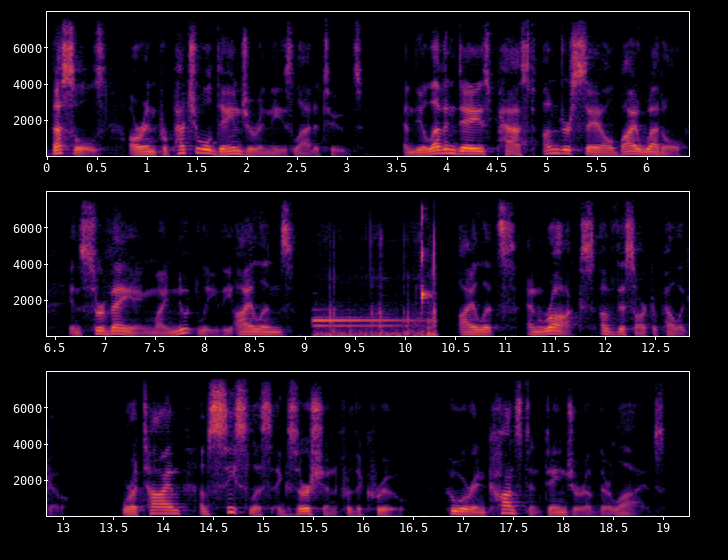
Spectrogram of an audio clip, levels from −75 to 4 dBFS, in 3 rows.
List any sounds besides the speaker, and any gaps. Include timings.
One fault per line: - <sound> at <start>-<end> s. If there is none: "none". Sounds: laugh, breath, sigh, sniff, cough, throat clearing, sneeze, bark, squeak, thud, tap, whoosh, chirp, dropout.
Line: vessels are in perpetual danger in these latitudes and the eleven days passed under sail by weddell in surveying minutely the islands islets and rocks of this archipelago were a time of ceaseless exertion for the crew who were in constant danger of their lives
- squeak at 9.1-10.3 s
